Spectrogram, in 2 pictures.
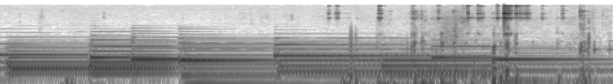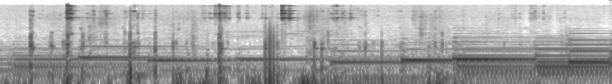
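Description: Background piano music, a gentle melody of held notes. From about two seconds in to about five seconds in, irregular sharp clicks and knocks sound over it.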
